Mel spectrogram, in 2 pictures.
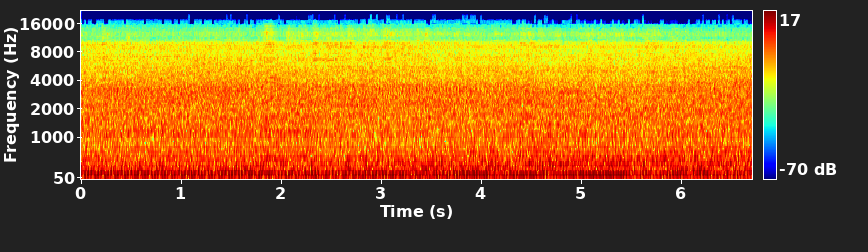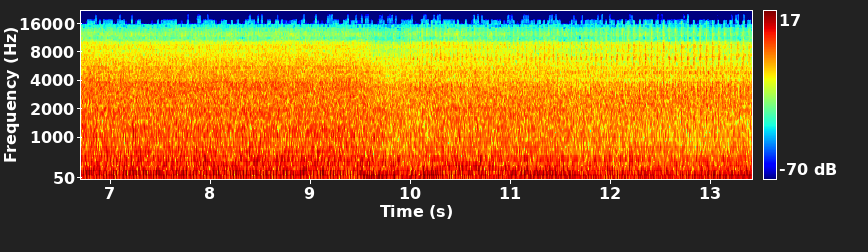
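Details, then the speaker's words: Small snow blower engine started on choke at high throttle: settles into a steady, even idle with a consistent rapid beat and no misses or knocks; starts right away and runs healthy. "Beautiful. It started up right away. Good news."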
